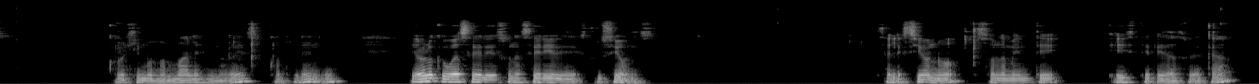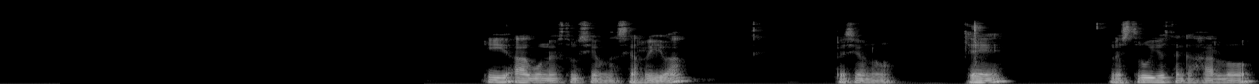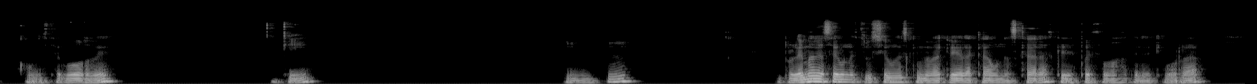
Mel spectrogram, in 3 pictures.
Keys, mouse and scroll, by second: 0.1 click, 2.4 ctrl+n, 7.8 click, 8.5 a, 9.7 c, 10.9-12.1 drag, 12.2 click, 13.4 shift+click, 13.9-16.0 drag, 22.3 e, 26.0 ctrl+click, 28.2-34.0 drag.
